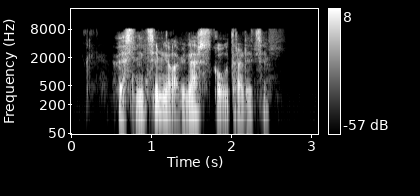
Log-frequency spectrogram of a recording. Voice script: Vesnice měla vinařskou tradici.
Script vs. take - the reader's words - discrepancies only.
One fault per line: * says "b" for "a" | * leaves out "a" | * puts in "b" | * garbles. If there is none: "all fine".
all fine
